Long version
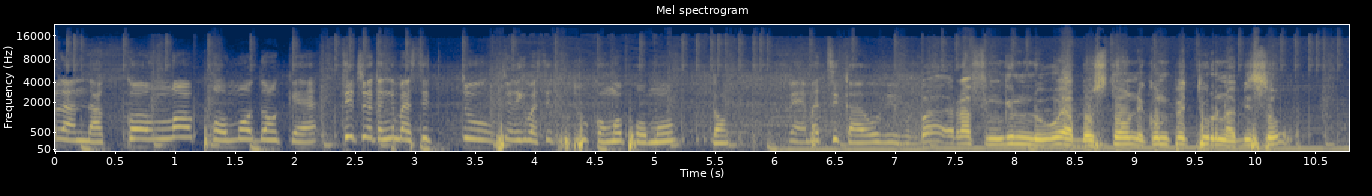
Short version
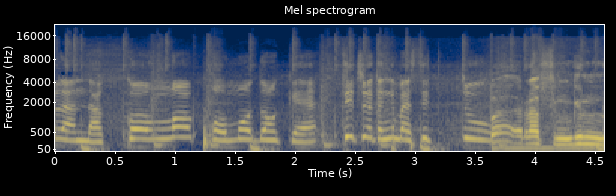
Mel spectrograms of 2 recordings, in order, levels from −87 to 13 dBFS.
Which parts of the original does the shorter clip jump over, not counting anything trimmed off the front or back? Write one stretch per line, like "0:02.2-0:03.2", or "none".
0:03.6-0:07.2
